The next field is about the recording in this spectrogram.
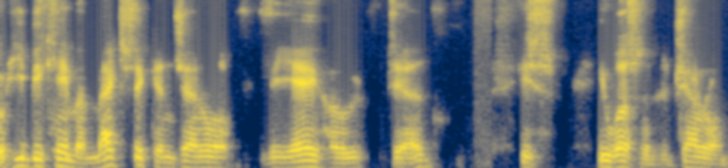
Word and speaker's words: Vallejo: But a man named General Mariano Guadalupe Vallejo is how people pronounce it here.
